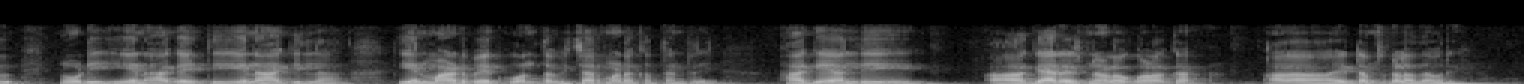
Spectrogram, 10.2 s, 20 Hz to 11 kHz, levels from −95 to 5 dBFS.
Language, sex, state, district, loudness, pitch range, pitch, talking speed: Kannada, male, Karnataka, Dharwad, -29 LUFS, 105-115 Hz, 110 Hz, 100 wpm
